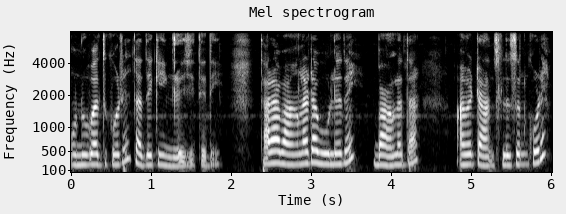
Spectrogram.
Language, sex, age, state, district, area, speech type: Bengali, female, 18-30, West Bengal, Purba Medinipur, rural, spontaneous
